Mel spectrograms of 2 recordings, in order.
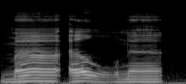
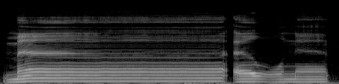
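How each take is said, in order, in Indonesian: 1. Vokal pertama hanya dibaca sebentar. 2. Vokal pertama dibaca panjang. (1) "tidak cukup" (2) "harus dibaca empat harokat atau lebih panjang sedikit, lima harokat"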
